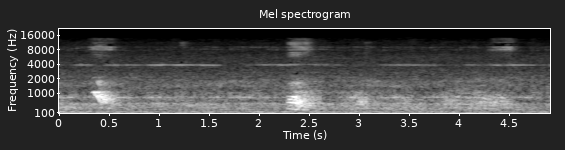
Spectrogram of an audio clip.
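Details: Labrador Retriever puppies, 10 days old, from a litter of six on a live puppy cam; two brief squeaky whimpers a couple of seconds apart, then a fainter one, over low steady background hum.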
